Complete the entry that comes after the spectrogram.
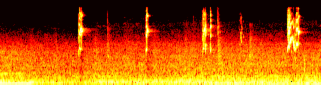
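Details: A pet bird gives four short, sharp, high chirps spread over about six seconds, with quiet gaps between them and a low steady hum underneath.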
